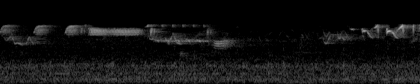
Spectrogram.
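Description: An indigo bunting gives high, thin, sweeping notes in quick bursts, then fainter, slurred phrases, over a soft low rumble.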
